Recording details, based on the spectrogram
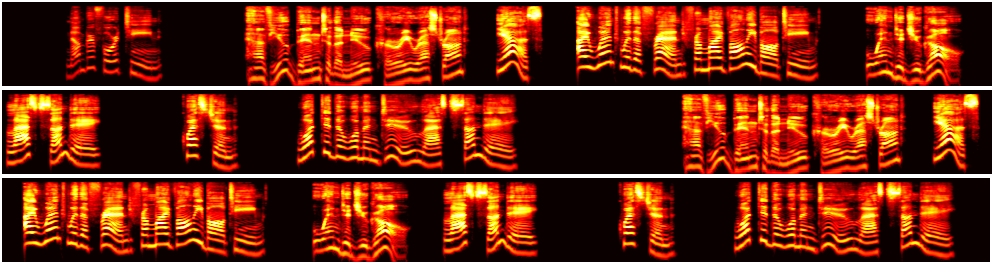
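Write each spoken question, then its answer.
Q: What did the woman do last Sunday?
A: She went to the new curry restaurant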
